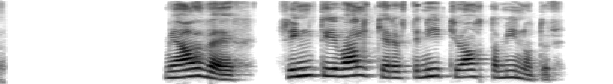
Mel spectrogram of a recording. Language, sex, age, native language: Icelandic, female, 60-69, Icelandic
